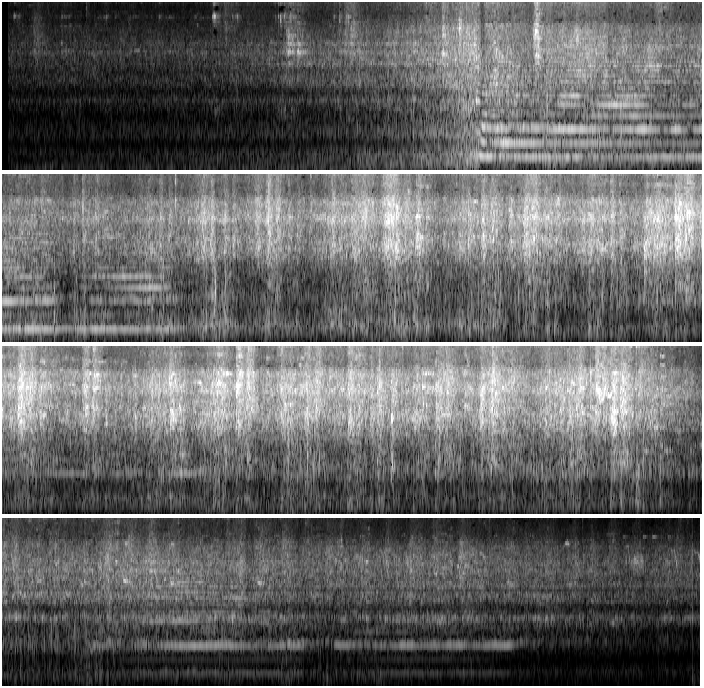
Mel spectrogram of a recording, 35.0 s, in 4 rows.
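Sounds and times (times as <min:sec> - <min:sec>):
clickety-clack of train wheels: 0:00.1 - 0:34.9
train horn: 0:05.7 - 0:11.6, 0:16.7 - 0:20.6, 0:27.3 - 0:33.2
freight wagons rattling past: 0:09.2 - 0:34.9.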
